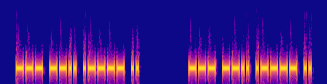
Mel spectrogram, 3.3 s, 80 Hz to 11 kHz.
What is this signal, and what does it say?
Morse code, heard as a keyed tone, about 52 wpm, 700 Hz. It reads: OZ1I OZ1I
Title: DXCC-100 Call Signs - 4 Characters - Repeated 2x - 50wpm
